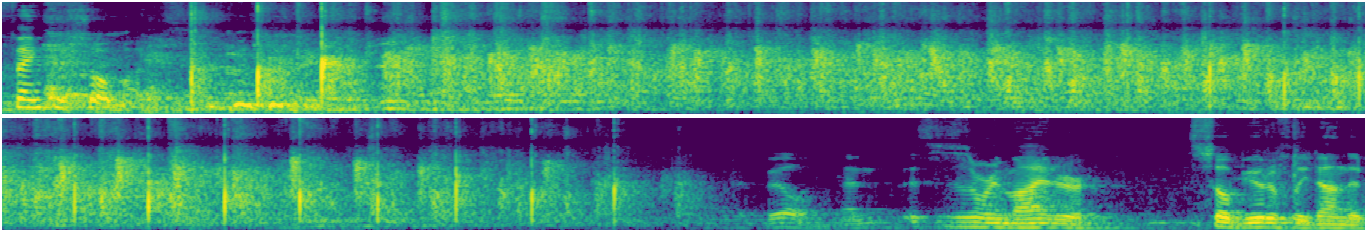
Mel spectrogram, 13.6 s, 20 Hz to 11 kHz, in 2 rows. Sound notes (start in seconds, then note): 0.8 applause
